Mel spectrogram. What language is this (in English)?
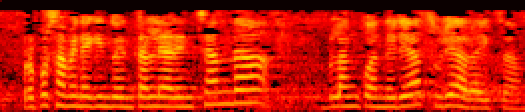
Basque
